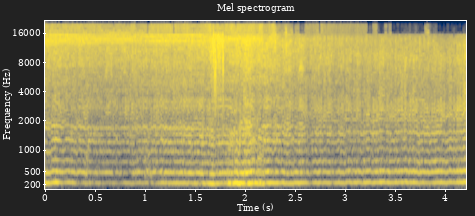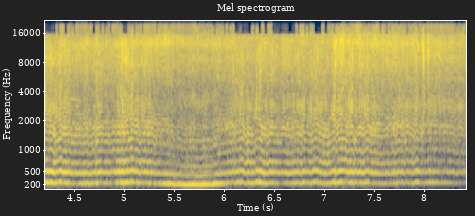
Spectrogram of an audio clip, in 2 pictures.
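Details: Bees give an unbroken buzzing drone with layered harmonics; the pitch dips briefly around the middle and rises again, while loudness swells in soft waves.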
